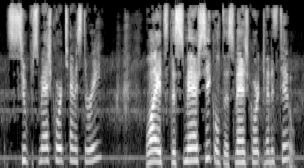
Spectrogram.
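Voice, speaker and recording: An American accent at a fairly slow pace, with noticeable background noise. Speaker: guest video game podcaster. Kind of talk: casual banter. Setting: remote call.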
